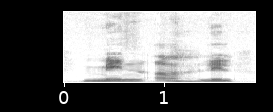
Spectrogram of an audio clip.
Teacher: نون ساکن کے بعد حمزہ آ گیا تو یہاں پر اظہار ہوگا، نون کی آواز کو ظاہر کر کے پڑھیں گے ، من بغیر غنہ کے، من اہل، ہا کے اندر صفت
